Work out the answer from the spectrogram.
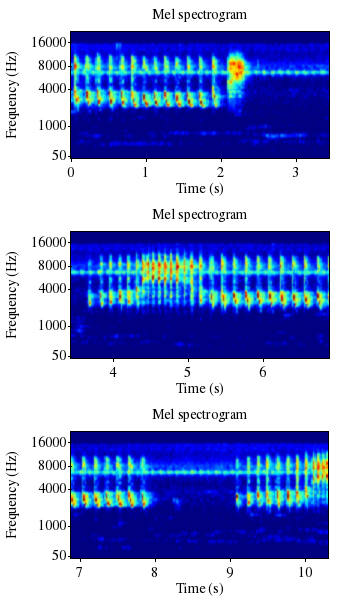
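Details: Grey-cheeked bulbul in the 'besetan' (mbeset) song style, a recording meant for tutoring songbirds: fast strings of sharp chipping notes, about three per second, broken by short gaps, over a steady thin high whine.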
